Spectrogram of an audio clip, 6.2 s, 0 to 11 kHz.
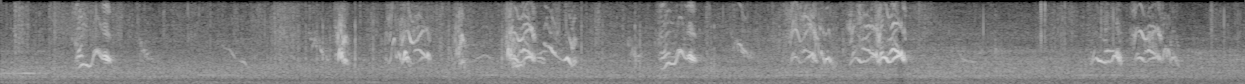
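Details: Sparrows at a Tenmangu shrine on 9 December 2023 fly onto a hand for food; short high chirps come in scattered groups throughout, over a constant low rumble of background noise.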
